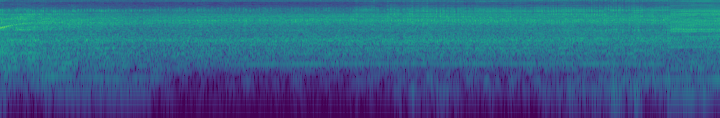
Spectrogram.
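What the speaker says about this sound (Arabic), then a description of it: "هنجيب الصاروخ نقطع بيه دي" A steady, high-pitched angle grinder whine cutting through material while building a decorative shelf, running continuously and close at constant loudness with no talk.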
